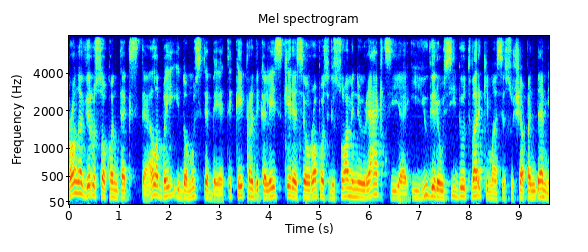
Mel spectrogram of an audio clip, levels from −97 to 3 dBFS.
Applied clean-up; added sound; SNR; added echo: none; none; none; none.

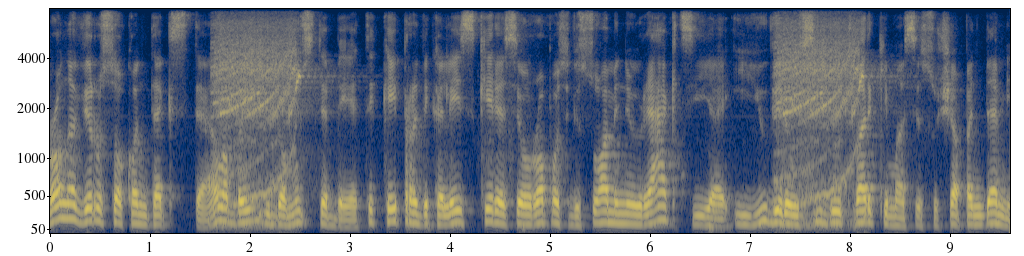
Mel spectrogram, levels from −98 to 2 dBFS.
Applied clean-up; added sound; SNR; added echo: none; Guitar; 10 dB; none.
